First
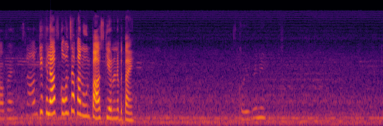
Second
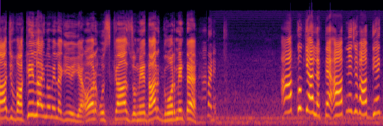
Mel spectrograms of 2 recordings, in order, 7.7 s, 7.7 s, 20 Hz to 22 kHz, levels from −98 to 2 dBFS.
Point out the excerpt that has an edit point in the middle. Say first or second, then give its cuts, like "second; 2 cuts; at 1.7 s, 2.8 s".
second; 1 cut; at 4.1 s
